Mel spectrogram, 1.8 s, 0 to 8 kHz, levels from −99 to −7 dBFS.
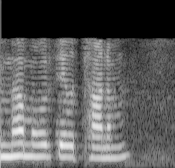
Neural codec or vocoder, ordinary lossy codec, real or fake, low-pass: codec, 16 kHz, 1.1 kbps, Voila-Tokenizer; AAC, 16 kbps; fake; 7.2 kHz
